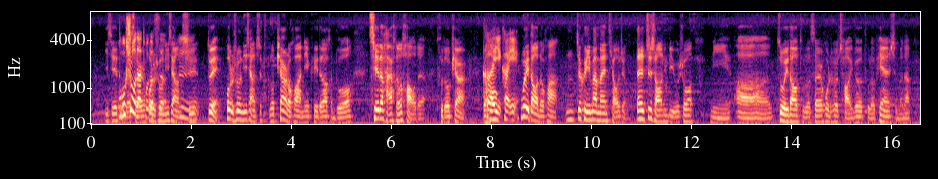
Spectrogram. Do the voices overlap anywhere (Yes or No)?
Yes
